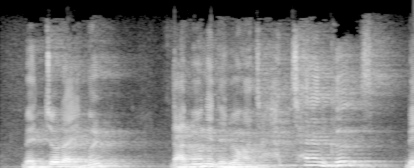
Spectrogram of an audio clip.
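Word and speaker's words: מצורעים: 그리고 우리가 읽기에도 비슷한 발음이 있습니다. 나병 환자들은 메조라임입니다. 메조라임. 근데 애굽의 군대는 미즈라임입니다. 메조라임을, 나병의 내병 환자 하찮은 그 메조라임을 미즈라임으로 착각하게 하신 거죠.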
